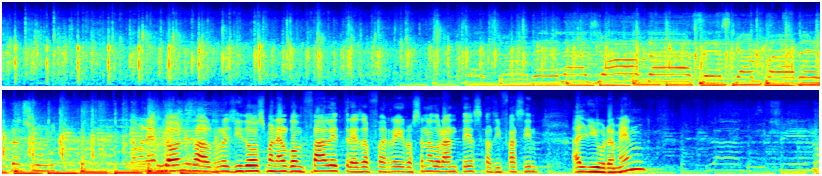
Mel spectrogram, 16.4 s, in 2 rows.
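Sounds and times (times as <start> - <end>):
audience applause: 0.0 - 10.4
speech: 9.8 - 14.8.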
